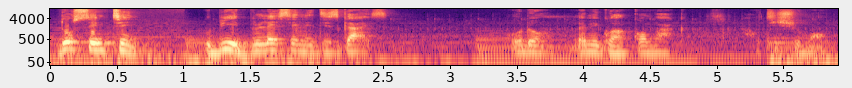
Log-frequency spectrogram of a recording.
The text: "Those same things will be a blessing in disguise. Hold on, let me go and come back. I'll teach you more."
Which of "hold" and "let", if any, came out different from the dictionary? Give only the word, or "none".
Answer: hold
